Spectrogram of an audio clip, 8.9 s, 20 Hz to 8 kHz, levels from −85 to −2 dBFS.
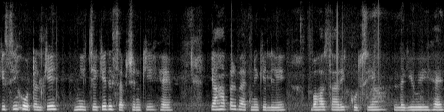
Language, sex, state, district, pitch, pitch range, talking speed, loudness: Hindi, female, Rajasthan, Jaipur, 195 Hz, 185-215 Hz, 130 wpm, -21 LUFS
